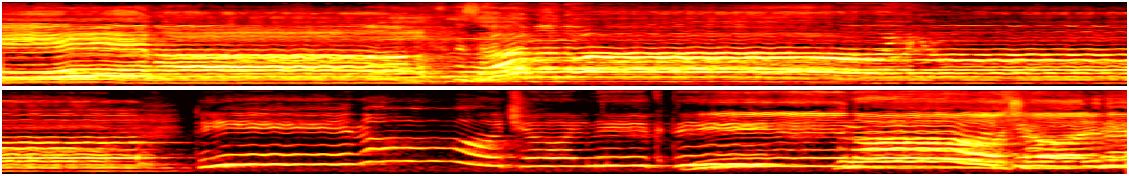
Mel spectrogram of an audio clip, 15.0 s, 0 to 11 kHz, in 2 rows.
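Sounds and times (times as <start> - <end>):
mixed choir singing a cappella: 0.0 - 9.1, 12.0 - 15.0.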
